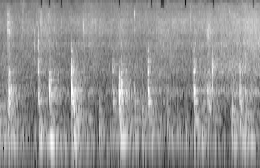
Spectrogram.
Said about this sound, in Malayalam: ഇത് നമ്മൾ ഹൈ ഫ്ലെയിമിൽ വെച്ചിട്ട് വഴറ്റി കൊടുക്കേണ്ടത്.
